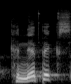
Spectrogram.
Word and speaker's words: Knipex: So these are the Knipex, I think is a proper way to pronounce it.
